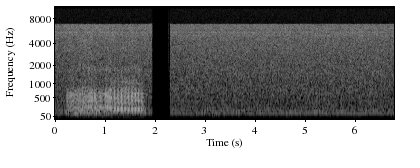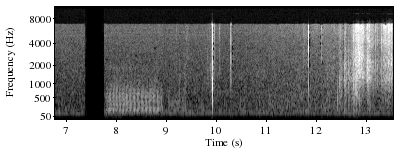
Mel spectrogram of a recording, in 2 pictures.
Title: Pug snoring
